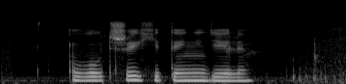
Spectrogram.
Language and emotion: Russian, neutral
